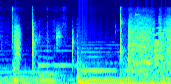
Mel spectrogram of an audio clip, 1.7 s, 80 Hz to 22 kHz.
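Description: A Nissan Skyline R32 in the Roblox game Greenville starts up: a few clicks, then an abrupt engine catch that settles into a steady, close idle drone.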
